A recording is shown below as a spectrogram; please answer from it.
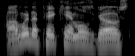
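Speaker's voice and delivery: normal talking voice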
